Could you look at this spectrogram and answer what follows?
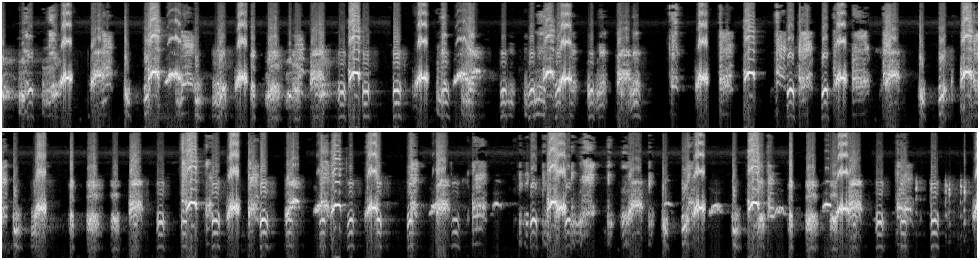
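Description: Black-crowned night herons calling: a loud, dense run of short calls, several a second, with brief lulls about nine and twenty seconds in.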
